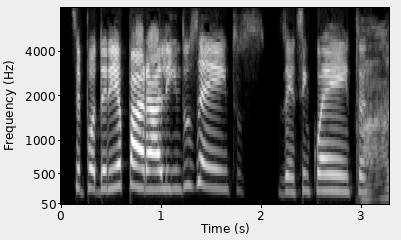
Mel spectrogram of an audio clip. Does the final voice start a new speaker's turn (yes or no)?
yes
